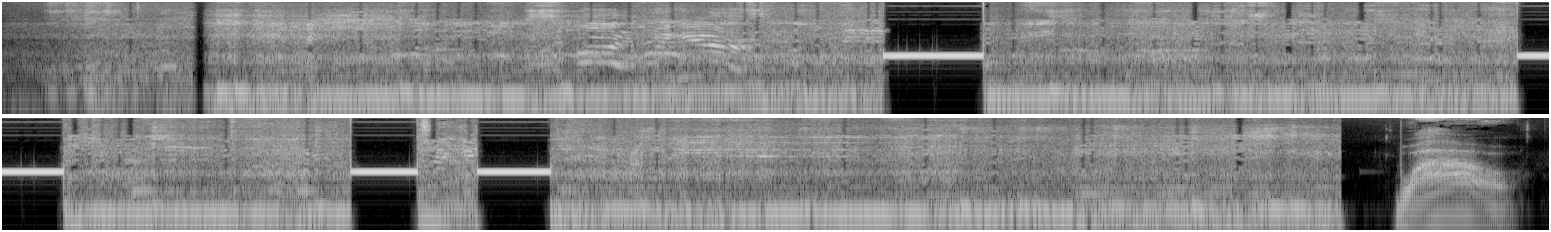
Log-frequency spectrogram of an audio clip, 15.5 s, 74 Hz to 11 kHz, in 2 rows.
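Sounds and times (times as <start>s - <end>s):
noisy outdoor crowd on a campaign trail: 0.0s - 13.4s
censor bleeps: 4.4s - 4.9s, 9.5s - 10.5s
man angrily shouting an insult: 14.7s - 15.3s
speech: 14.8s - 15.4s.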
